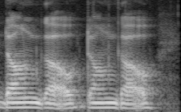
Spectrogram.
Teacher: You can hear how if I say that, it would sound like my n was long and going right into my G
